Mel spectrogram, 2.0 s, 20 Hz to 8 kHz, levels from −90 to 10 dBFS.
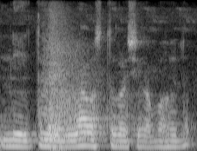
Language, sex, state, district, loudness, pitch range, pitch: Kannada, male, Karnataka, Koppal, -15 LUFS, 115-130 Hz, 120 Hz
